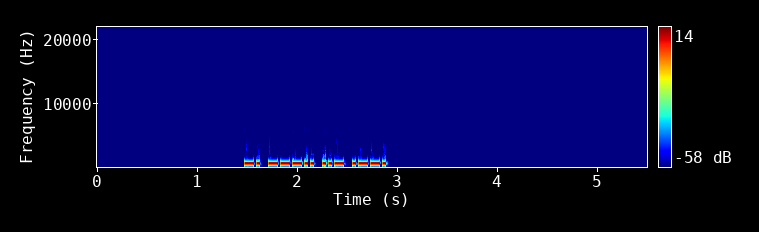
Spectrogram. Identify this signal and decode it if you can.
Morse code, heard as a keyed tone, about 40 wpm, 700 Hz. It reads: N8UP
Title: USA Call Signs - 4 Characters - Repeated 3x - 40wpm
